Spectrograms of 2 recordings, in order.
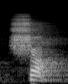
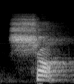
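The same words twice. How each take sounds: Both takes have the same delivery.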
